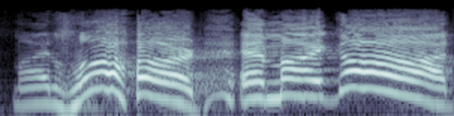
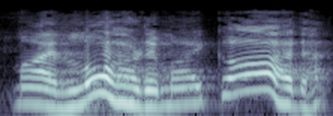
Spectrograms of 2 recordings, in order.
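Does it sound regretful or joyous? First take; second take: joyous; regretful. First: It sounds joyous and delighted. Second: It sounds regretful and self-reproaching.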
